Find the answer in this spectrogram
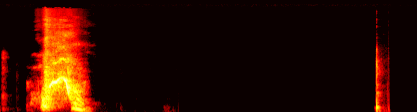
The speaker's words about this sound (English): Oh, I had a cough.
